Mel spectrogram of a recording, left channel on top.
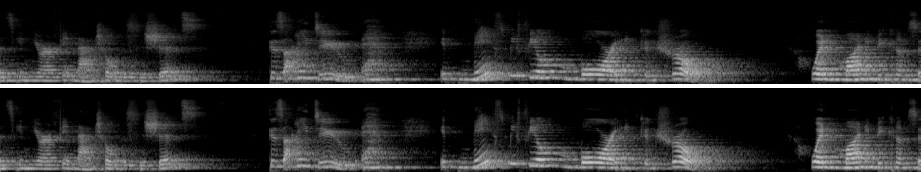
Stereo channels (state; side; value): normal; both; correlation 0.88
